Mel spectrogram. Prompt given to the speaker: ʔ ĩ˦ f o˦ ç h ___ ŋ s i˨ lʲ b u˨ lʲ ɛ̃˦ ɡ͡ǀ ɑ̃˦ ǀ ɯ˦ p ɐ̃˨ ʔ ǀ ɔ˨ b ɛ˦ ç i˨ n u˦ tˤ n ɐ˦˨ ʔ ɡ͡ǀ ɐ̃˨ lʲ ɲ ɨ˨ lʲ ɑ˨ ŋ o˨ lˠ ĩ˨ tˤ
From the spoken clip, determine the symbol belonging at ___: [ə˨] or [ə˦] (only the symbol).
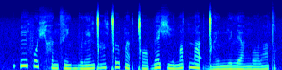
ə˨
